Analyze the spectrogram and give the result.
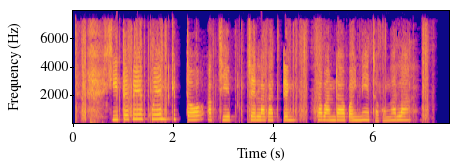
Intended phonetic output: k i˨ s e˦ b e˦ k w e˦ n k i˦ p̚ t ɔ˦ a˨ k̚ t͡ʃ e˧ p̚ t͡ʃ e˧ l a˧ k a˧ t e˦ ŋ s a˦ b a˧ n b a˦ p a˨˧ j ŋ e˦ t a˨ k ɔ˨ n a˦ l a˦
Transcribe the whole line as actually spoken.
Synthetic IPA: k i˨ t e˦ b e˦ k w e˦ n k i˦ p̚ t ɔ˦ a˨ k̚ t͡ʃ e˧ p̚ t͡ʃ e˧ l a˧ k a˧ t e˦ ŋ t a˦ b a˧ n d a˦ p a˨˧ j n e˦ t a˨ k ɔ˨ ŋ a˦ l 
